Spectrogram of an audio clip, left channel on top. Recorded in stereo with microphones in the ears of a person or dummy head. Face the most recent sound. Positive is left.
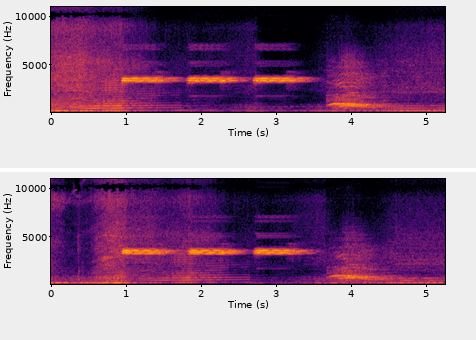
turn(degrees=80)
